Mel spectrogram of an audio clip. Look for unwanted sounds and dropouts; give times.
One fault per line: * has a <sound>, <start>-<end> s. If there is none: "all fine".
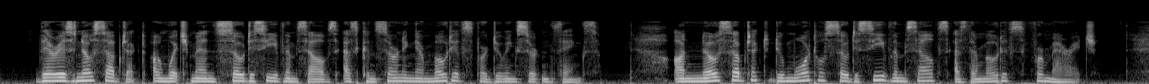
all fine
